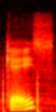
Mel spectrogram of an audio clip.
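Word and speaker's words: Cees: nickname of his father which is case which is a fairly Dutch name okay with BTC so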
